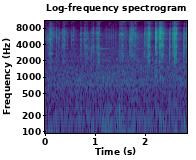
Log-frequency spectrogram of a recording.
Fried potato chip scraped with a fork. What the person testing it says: you can just hear how crispy these are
